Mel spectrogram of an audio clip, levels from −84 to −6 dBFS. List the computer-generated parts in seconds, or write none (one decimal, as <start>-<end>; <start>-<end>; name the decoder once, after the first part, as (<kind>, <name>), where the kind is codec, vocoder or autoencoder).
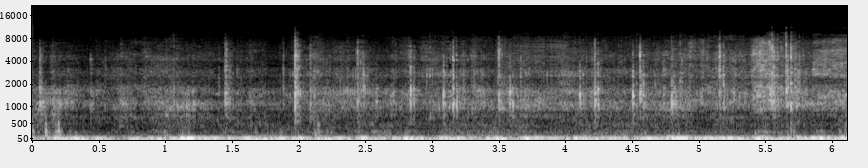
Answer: none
